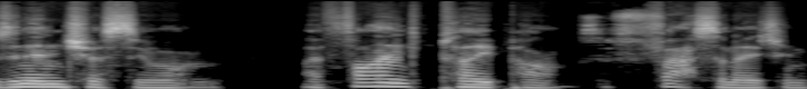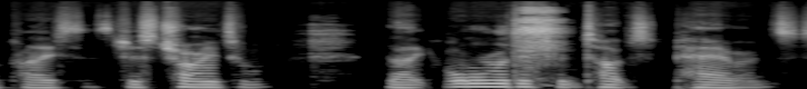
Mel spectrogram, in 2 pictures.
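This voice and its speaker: This quiet voice has a dark, mellow tone and fairly even intonation, recorded with a dry, close sound and no echo. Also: man. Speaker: parenting podcast co-host. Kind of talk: casual chat.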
